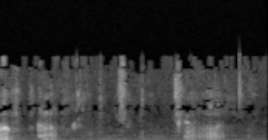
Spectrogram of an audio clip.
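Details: Miniature Dachshund giving two short, harsh yapping barks about one and a half seconds apart, over a steady low hum.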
